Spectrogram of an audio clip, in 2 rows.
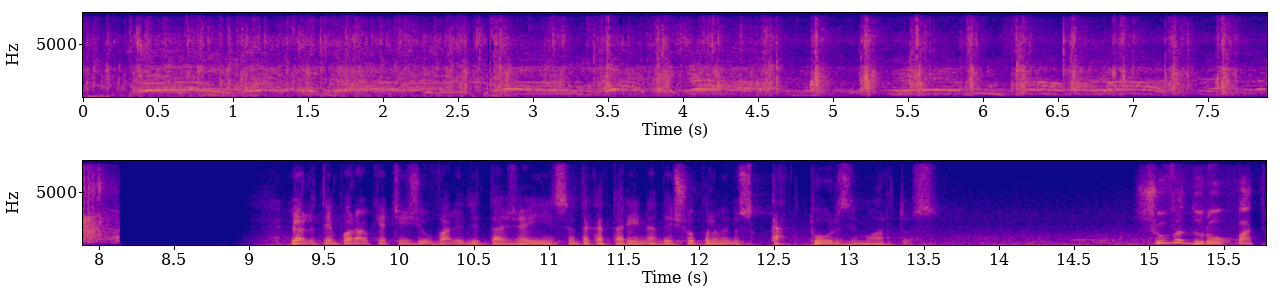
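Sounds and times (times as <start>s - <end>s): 
scattered claps and cheers: 0.0s - 8.2s
protesting crowd shouting and chanting outside courthouse: 0.3s - 8.2s
speech: 9.3s - 13.7s, 14.9s - 15.7s.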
